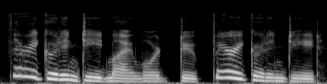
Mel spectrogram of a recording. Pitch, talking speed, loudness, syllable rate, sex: 195 Hz, 165 wpm, -16 LUFS, 4.4 syllables/s, female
